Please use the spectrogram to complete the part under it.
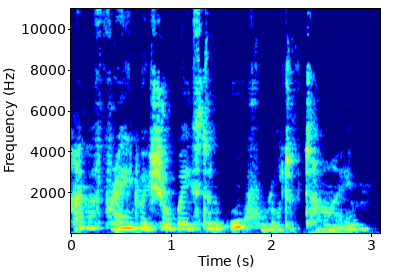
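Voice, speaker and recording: A woman's voice: high voice, moderate pace, recorded from a distance, voice pushed up. A woman voicing an innocent, earnest young male troll creature from a children's storybook, in a childlike, exclamatory manner. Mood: worried.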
